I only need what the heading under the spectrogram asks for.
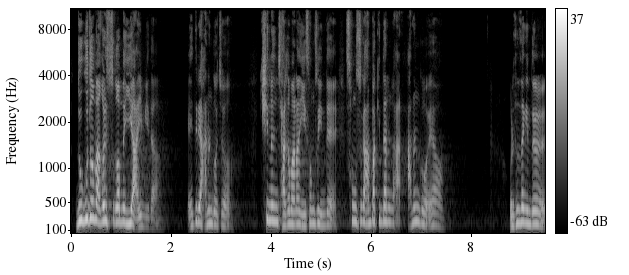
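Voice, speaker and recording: A male pastor giving an animated sermon-style seminar to teachers, telling stories and swinging from loud to hushed. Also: high voice, gravelly. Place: church sanctuary. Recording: long church hall reverb.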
